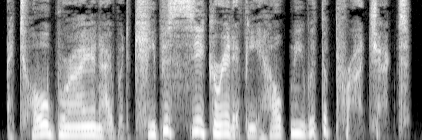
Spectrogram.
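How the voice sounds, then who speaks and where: A woman voicing a cornered, yelling father. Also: fairly low pitch, moderate pace, husky, dry recording, clean studio sound. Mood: desperate. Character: cornered middle-aged father, angry then weeping.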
